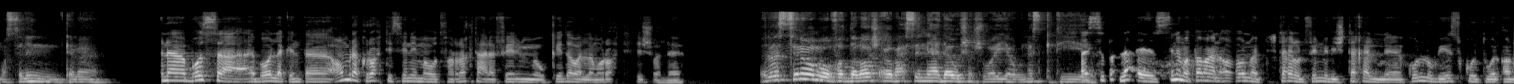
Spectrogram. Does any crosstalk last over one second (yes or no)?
no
